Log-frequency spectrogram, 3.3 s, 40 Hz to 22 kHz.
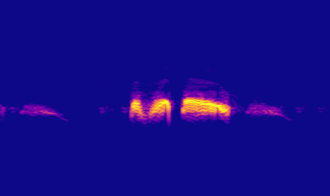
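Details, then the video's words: Spotted dove call used as a lure for doves: a soft falling coo, a short pause, then a loud two-beat rolling coo with a longer second note. It ends with another soft, drooping coo. "Tiếng Chim Cu Gáy Kích Bổi Nhanh nổi Hiệu Quả #5 || Chim Cu Gáy Mồi"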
